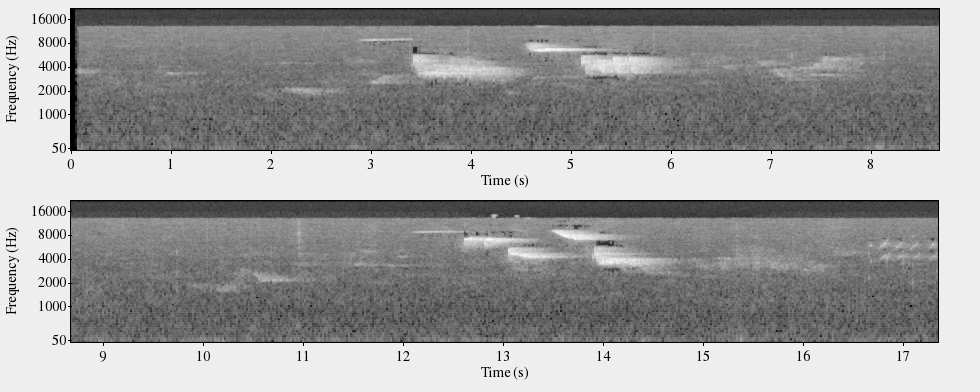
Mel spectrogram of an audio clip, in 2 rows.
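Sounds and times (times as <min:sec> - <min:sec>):
European robin Erithacus rubecula warbled song: 0:02.8 - 0:07.9, 0:10.0 - 0:17.3.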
